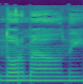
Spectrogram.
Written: normálny

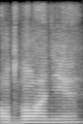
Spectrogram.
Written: odvolanie

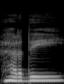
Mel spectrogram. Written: HRDÝ

